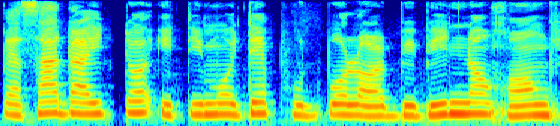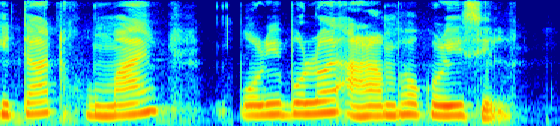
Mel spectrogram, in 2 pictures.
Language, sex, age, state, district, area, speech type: Assamese, female, 30-45, Assam, Biswanath, rural, read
